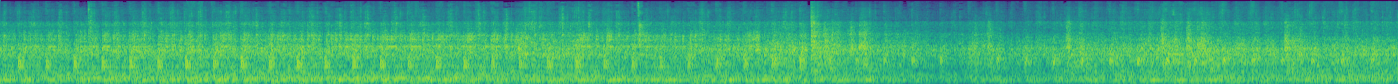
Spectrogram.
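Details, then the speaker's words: Tractor, engine running with the PTO engaged: repeated knocking of about three beats a second from inside the gearbox. Belts ruled out and the driveshaft turns freely by hand; gearbox cause suspected, not confirmed. "Ось ось, слухайте. І це не від ремнів іде. Я до ремнів підходив, ремні зовсім не так б'ють. І вони не б'ють. Це іменно в коробці щось."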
